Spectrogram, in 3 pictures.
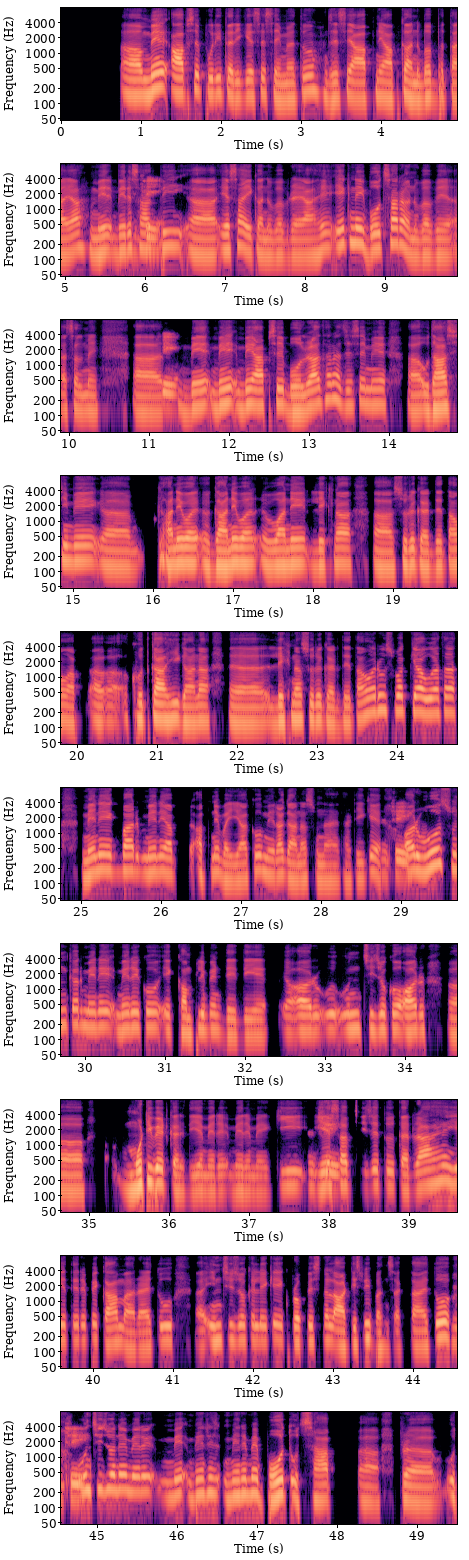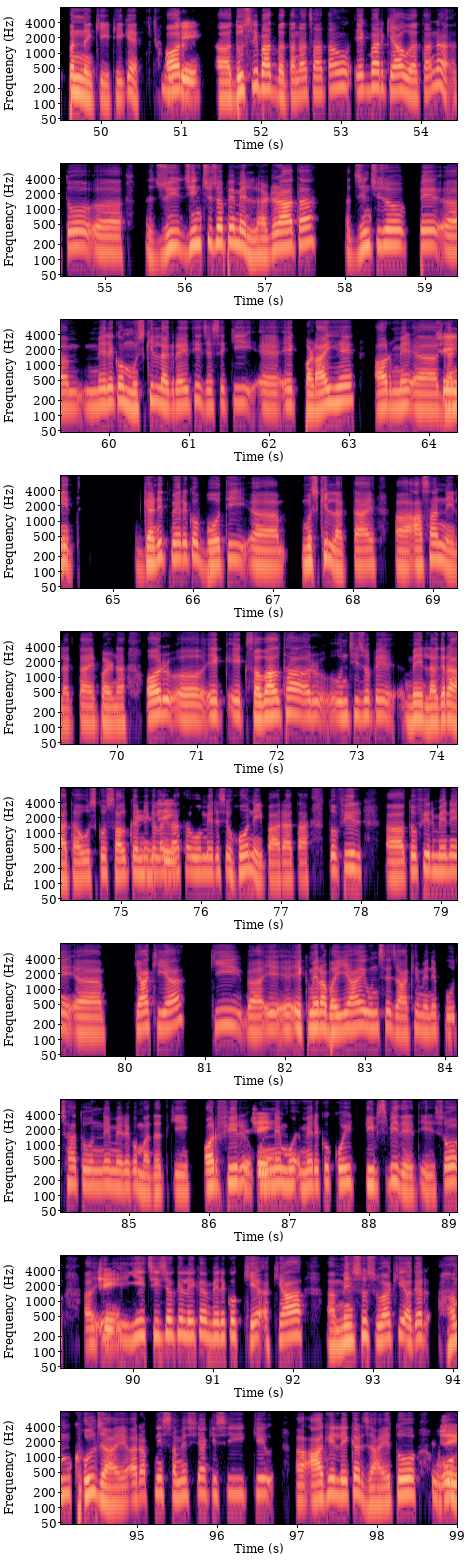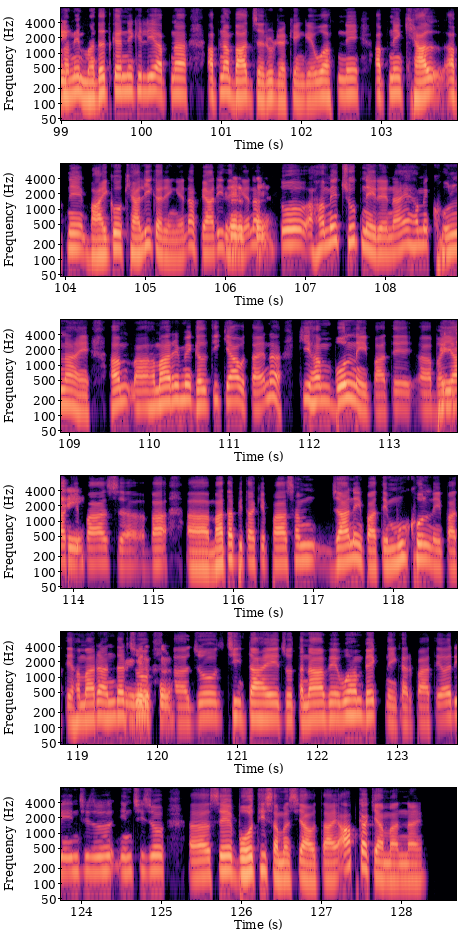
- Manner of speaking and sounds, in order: other background noise; in English: "कम्प्लीमेंट"; in English: "मोटिवेट"; in English: "प्रोफ़ेशनल आर्टिस्ट"; in English: "सॉल्व"; in English: "टिप्स"; tapping
- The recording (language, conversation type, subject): Hindi, unstructured, खुशी पाने के लिए आप क्या करते हैं?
